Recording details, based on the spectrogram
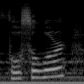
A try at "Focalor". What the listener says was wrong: Oh, Focalor, not Focalor. If you want to pronounce the C like an S, Focalor, you need a little accent mark below, on the bottom of the C. There's like a little mark hanging below the C.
